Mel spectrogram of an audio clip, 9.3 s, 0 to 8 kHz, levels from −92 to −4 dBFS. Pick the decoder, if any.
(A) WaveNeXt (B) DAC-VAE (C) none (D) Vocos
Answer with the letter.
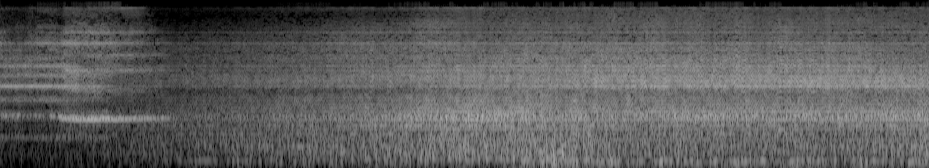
D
